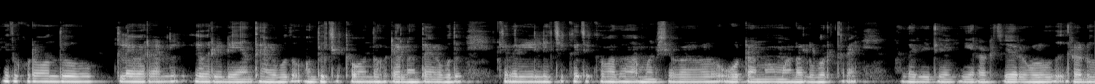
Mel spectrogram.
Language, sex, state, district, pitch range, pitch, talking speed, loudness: Kannada, male, Karnataka, Bellary, 115-125 Hz, 120 Hz, 120 wpm, -14 LUFS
